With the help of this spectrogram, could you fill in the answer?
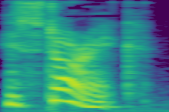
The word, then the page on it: historic: British English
